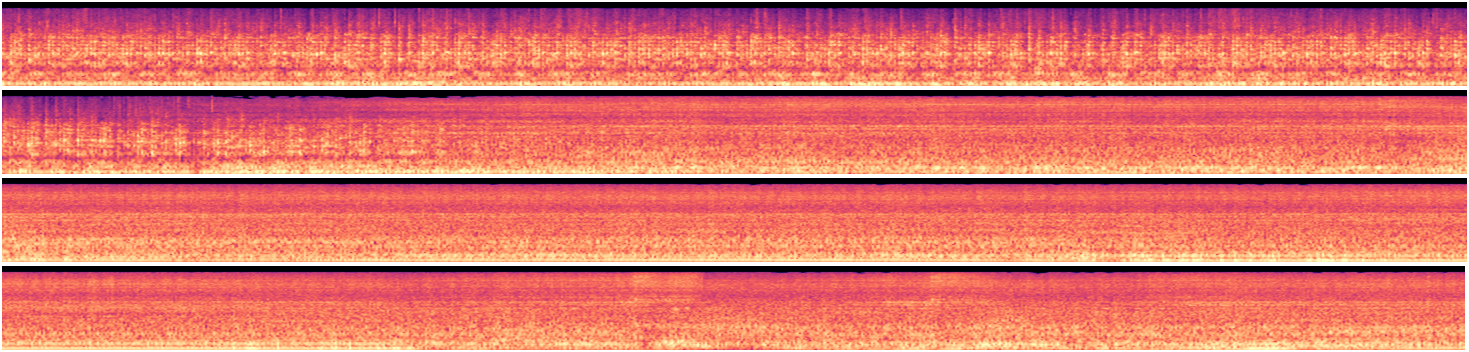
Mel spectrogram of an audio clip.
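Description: Ski boat's inboard carbureted engine running, idling steadily at first; from about halfway the revs are raised and lowered a few times by hand at the carburetor throttle linkage.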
